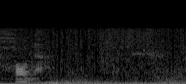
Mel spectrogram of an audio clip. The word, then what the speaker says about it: Honaw: So this one here is Honaw.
